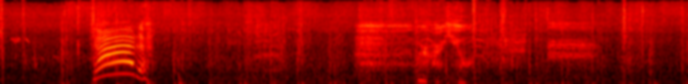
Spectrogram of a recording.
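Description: Footsteps rustle steadily through grass.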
